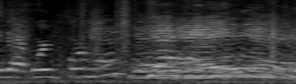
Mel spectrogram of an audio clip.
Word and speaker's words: Yehaken: All right, so this building is called a Yehaken. Can you all say that word for me? Yehaken. It's spelled Y-E-H-A-K-E-N.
